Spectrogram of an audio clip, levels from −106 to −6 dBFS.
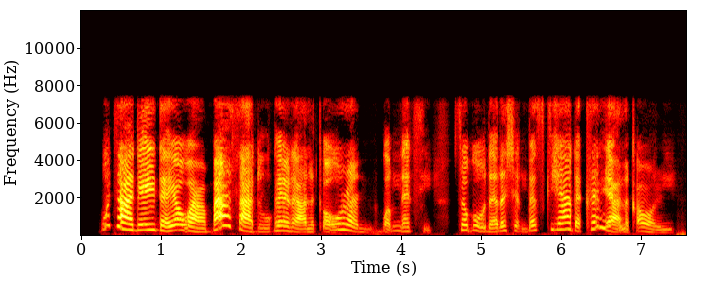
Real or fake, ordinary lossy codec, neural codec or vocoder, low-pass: fake; none; codec, 16 kHz, 1 kbps, FreqCodec, larger model; 7.2 kHz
